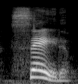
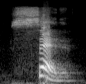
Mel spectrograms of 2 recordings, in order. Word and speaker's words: said: You don't say said. You know, non-English speakers sometimes pronounce this word as said. It's not an A sound. It is a eh sound. So it is a said, an eh sound. And eh, the eh sound.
